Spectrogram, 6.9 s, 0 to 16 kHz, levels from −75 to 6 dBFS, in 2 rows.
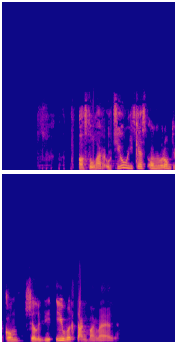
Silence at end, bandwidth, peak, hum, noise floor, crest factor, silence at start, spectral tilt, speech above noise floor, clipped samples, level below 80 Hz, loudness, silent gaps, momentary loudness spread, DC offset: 1.2 s; 7.6 kHz; -2 dBFS; none; -44 dBFS; 18 dB; 0.8 s; -5.5 dB/octave; 27 dB; under 0.1%; -60 dBFS; -18 LUFS; 1.29-1.37 s, 1.46-1.53 s; 7 LU; under 0.1%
